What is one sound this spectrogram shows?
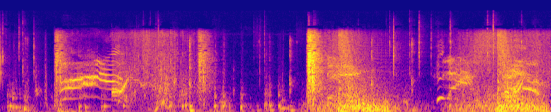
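Playful game sound effects whoosh and pop.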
